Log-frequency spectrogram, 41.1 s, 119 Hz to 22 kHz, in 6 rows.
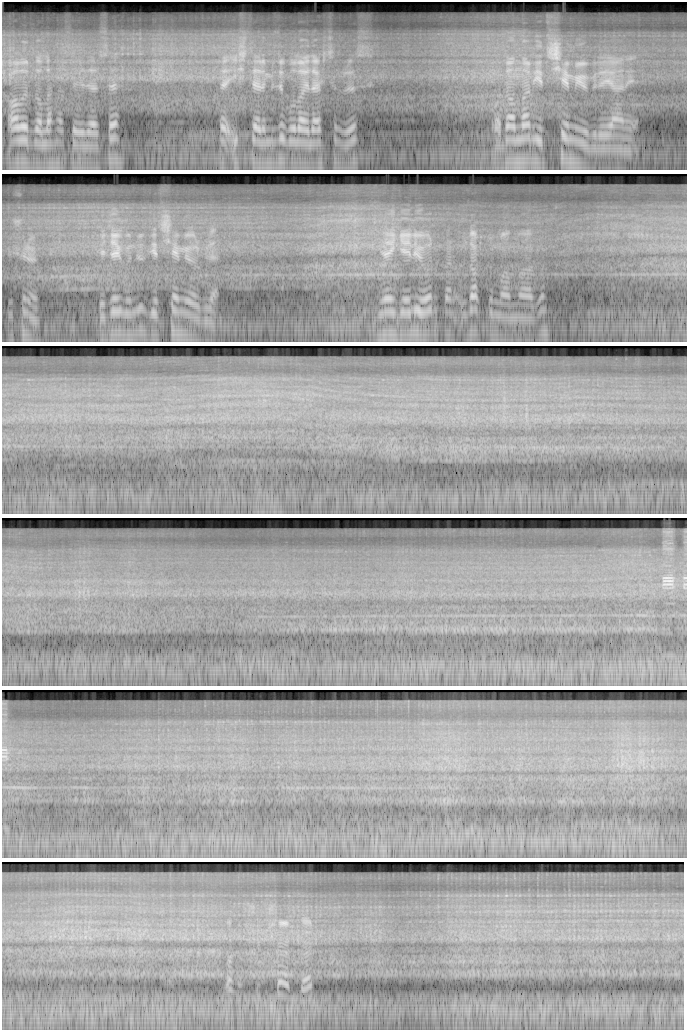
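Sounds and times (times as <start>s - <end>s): hay mower engine running: 0.0s - 41.0s.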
